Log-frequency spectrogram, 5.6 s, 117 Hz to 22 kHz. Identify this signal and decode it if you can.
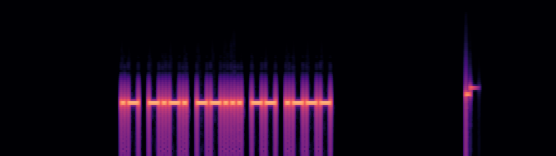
Morse code, heard as a keyed tone, about 34 wpm, 700 Hz. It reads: AC7MJ
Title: USA Call Signs Repeated 2x 35wpm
